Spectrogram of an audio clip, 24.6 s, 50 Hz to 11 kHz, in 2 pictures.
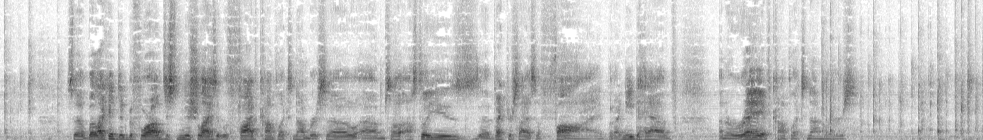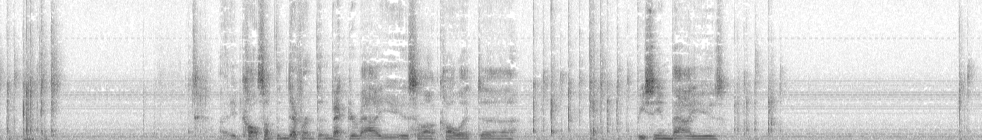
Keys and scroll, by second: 0.0-0.8 typing, 3.1 Return, 10.6-13.0 typing, 19.1-20.2 typing, 21.7-22.1 typing, 24.4 typing.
